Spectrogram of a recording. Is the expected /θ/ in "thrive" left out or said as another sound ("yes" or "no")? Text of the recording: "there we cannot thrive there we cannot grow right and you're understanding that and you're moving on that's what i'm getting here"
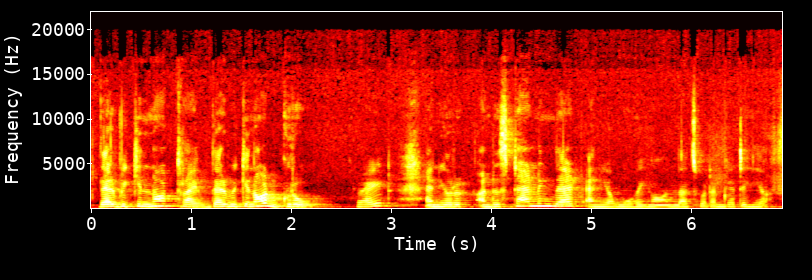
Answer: yes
